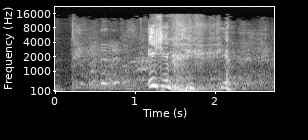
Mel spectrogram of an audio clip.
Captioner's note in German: Gelächter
